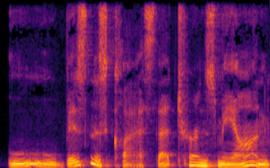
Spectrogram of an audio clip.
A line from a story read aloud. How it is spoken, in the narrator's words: cooed Lily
